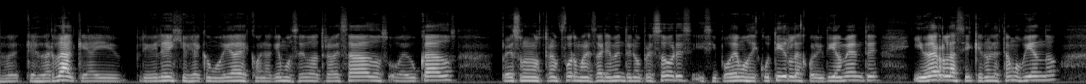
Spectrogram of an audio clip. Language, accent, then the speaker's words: Spanish; Buenos Aires, Argentina; Cuando era piba vivía en Buenos Aires y me daban miedo las villas.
